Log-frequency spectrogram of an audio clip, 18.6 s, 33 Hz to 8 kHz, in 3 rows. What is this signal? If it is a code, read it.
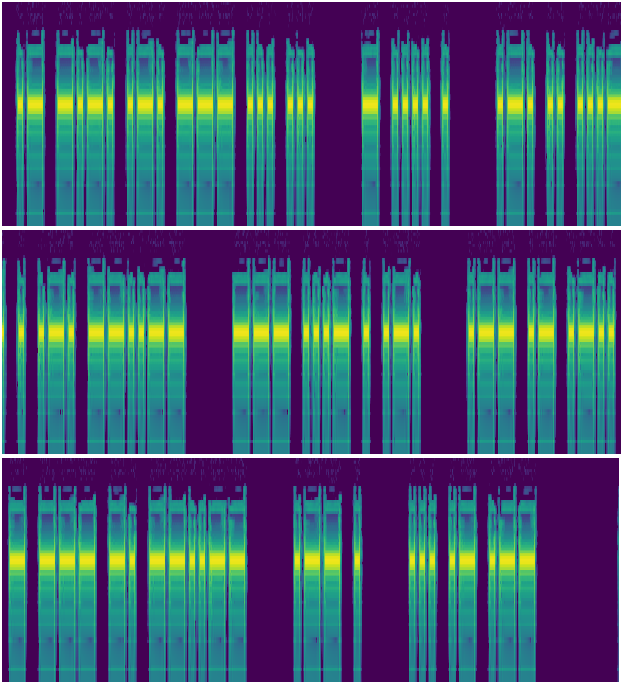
Morse code, heard as a keyed tone, about 24 wpm, 650 Hz. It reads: ACROSS THE RIVER, OVER WALTON, WE SAW
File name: Book One / 15-Chapter 15 - 24 WPM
